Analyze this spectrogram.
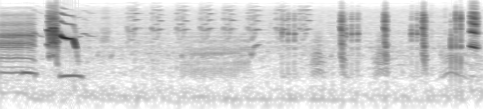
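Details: Common Indian myna delivering a mix of squeaky whistles, a low nasal note, soft gurgles and scattered sharp chirps and clicks.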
